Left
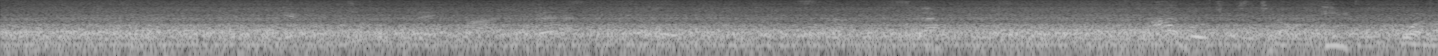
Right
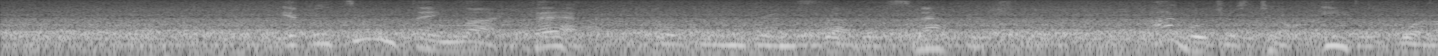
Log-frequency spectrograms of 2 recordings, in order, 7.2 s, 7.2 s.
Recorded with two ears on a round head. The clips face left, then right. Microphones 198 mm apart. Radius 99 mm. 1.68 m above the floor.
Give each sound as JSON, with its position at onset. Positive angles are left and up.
{"t": 1.4, "sound": "a woman speaking", "side_deg": -80}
